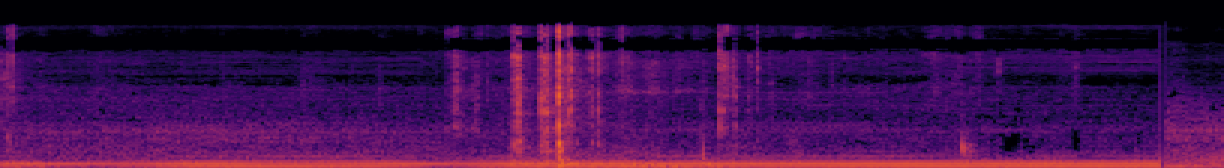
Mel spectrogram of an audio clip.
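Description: Fujimo SOHO Deluxe massage chair's massage mechanism running with a steady low hum that cuts off abruptly near the end. A few clicks and knocks come in the middle, the loudest just before the four-second mark.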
